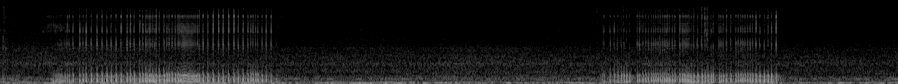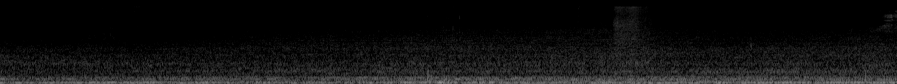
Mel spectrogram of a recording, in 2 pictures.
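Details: Snoring French Bulldog while sleeping: two loud rasping, vibrating snores, each about two seconds long and roughly five seconds apart, with quiet low breathing in between.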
